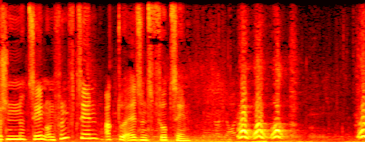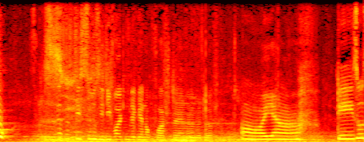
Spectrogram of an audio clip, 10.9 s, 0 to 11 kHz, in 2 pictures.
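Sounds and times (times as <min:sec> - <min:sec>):
speech: 0:00.0 - 0:04.5, 0:05.4 - 0:10.9
dog barking: 0:03.6 - 0:04.5, 0:05.3 - 0:05.8.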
